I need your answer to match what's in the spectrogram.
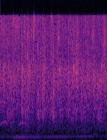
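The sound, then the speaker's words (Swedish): An audience claps steadily, a dense wash of many hands applauding evenly throughout, with a low steady hum running underneath. “Vi kör en applåd på honom här.”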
